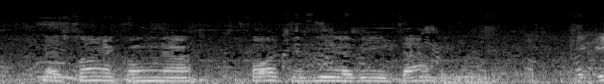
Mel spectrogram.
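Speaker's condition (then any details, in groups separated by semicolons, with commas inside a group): ALS; bulbar form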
